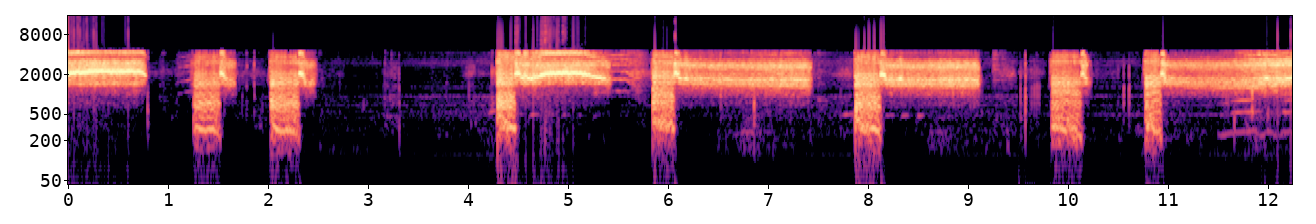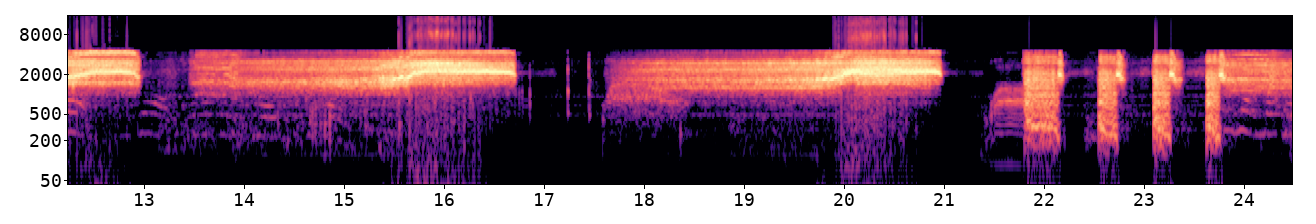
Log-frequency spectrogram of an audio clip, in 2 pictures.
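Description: Brushtail possum screeching when disturbed, a defensive threat call: a few short harsh bursts, then a run of long rasping screeches of two to three seconds each, several with a rising-and-falling wail in them, and short bursts again near the end.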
